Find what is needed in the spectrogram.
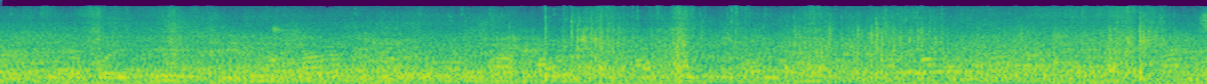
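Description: Indistinct voices chattering in a busy market hall.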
